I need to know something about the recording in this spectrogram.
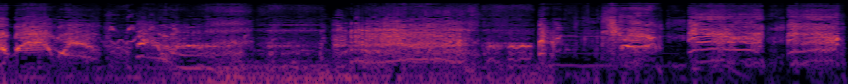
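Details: Dog making funny vocal sounds: a run of drawn-out, wavering, whine-like and howl-like notes, rising and falling in pitch, broken by short pauses and a few sharper yips toward the end.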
